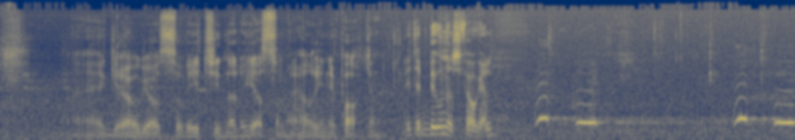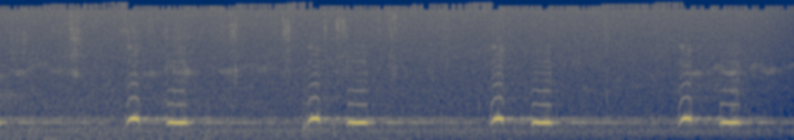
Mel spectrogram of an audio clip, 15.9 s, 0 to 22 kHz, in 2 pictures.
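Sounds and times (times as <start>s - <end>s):
faint outdoor hum: 0.0s - 15.8s
speech: 1.0s - 5.2s
common cuckoo calling its two-note call: 5.4s - 15.8s.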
